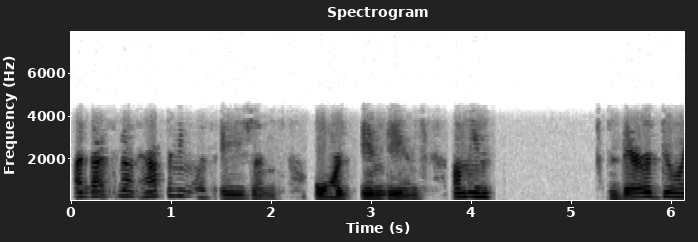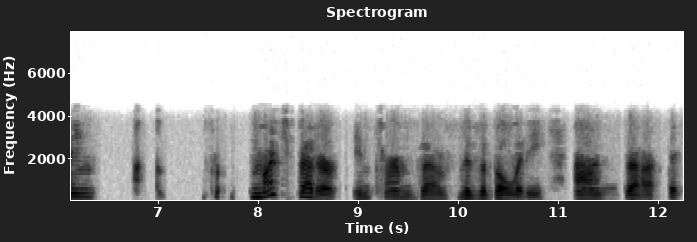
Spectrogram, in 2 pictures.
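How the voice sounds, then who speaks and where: A woman's voice: fairly low pitch, slow. A woman actress as a guest in a casual discussion, talking earnestly and emphatically with many fillers. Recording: narrow phone-like audio.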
